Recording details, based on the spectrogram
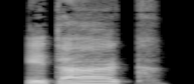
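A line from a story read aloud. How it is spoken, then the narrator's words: Ringing voice. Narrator (Russian): звенящим голосом продолжал Дамблдор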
